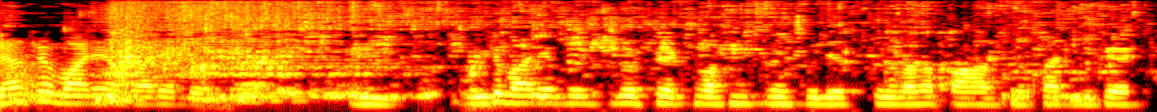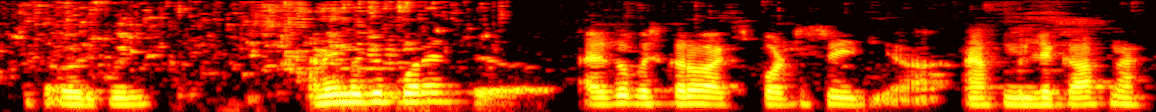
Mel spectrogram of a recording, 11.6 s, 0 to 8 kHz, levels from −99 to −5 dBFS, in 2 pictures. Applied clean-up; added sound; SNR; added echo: classical method Wiener filter.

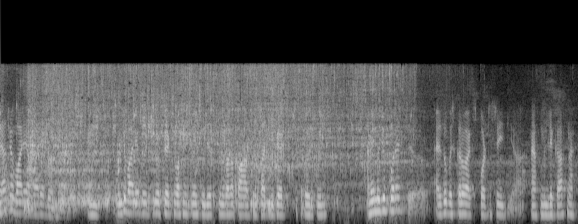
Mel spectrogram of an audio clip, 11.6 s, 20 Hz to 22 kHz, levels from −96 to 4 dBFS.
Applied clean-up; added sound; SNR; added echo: none; Toilet flush; 2 dB; none.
